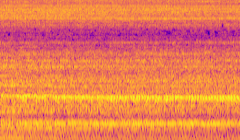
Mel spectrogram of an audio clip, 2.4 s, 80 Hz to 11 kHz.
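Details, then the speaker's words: 2007 PT Cruiser four-cylinder right after new spark plugs, plug wires and coil pack on an overdue tune-up; starts quicker, even steady idle with constant hum, no misses, sounds smoother. Normal idle. "well I ain't got started a lot quicker I think the engine sounds smoother"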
